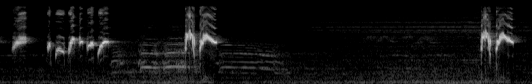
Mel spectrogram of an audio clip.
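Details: A red-whiskered bulbul sings a lively contest phrase, recorded as lure song to train birds. A rapid string of bright whistled chirps, then a short loud phrase, a faint tonal whistle, and another brief phrase near the end.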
